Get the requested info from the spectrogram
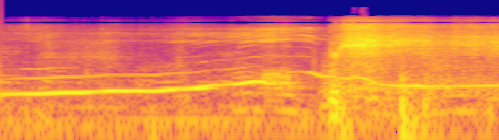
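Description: A toddler's long, drawn-out wordless vocal sound, like a cat's meow. It dips in pitch and then rises, followed near the end by a short breathy hiss.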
